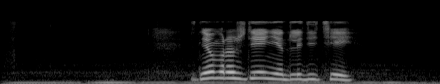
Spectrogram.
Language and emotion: Russian, positive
